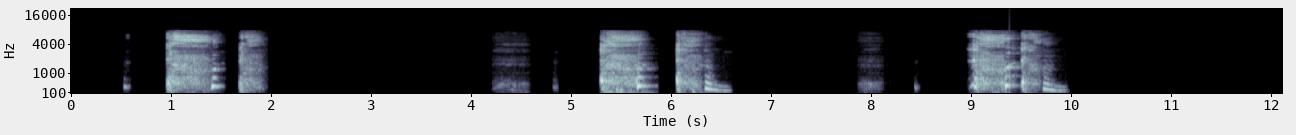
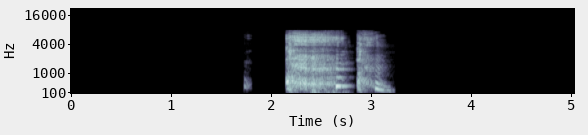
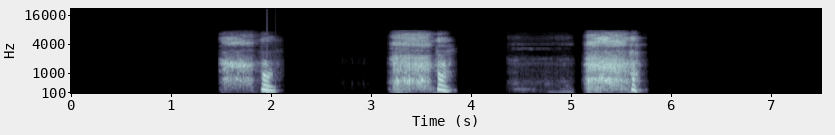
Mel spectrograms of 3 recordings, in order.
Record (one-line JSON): {"three_cough_length": "12.1 s", "three_cough_amplitude": 30176, "three_cough_signal_mean_std_ratio": 0.33, "cough_length": "5.0 s", "cough_amplitude": 31338, "cough_signal_mean_std_ratio": 0.31, "exhalation_length": "7.5 s", "exhalation_amplitude": 31717, "exhalation_signal_mean_std_ratio": 0.35, "survey_phase": "beta (2021-08-13 to 2022-03-07)", "age": "18-44", "gender": "Female", "wearing_mask": "No", "symptom_cough_any": true, "symptom_new_continuous_cough": true, "symptom_runny_or_blocked_nose": true, "symptom_fatigue": true, "symptom_onset": "9 days", "smoker_status": "Never smoked", "respiratory_condition_asthma": false, "respiratory_condition_other": false, "recruitment_source": "Test and Trace", "submission_delay": "1 day", "covid_test_result": "Positive", "covid_test_method": "RT-qPCR", "covid_ct_value": 22.5, "covid_ct_gene": "N gene"}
